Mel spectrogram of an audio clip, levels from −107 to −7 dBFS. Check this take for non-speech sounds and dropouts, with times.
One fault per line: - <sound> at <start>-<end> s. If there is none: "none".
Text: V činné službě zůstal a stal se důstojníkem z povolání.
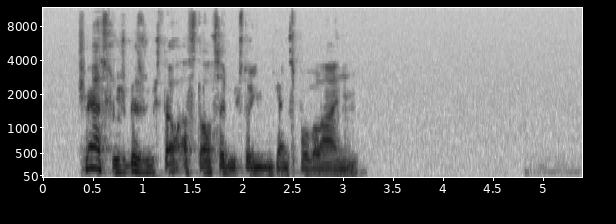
none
